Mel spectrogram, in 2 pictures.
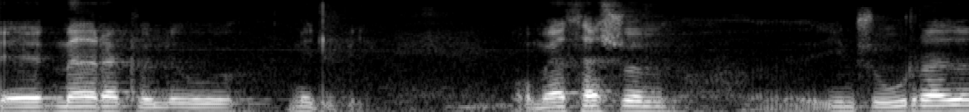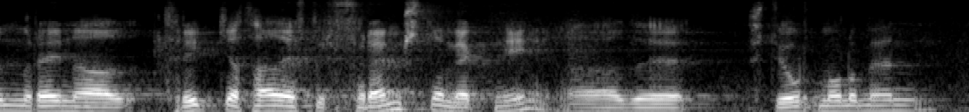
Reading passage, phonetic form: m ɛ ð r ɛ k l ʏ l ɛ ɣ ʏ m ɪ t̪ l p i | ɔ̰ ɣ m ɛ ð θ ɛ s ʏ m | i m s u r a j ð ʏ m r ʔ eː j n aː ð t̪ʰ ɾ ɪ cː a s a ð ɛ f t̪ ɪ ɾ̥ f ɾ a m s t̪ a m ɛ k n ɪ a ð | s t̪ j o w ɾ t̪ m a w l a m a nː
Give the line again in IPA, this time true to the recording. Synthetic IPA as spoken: m ɛ ð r ɛ k l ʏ l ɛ ɣ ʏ m ɪ t̪ l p i | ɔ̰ ɣ m ɛ ð θ ɛ sː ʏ m | i m s u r a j ð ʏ m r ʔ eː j n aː ð t̪ʰ ɾ ɪ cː a θ a ð ɛ f t̪ ɪ ɾ̥ f ɾ ɛ m s t̪ a m ɛ k n ɪ a ð | s t̪ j o w ɾ t̪ m a w l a m ɛ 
